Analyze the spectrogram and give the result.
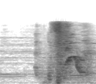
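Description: A single forceful sneeze bursts out after a brief quiet lead-in, a sharp breathy explosion that trails off into a rough exhale.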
